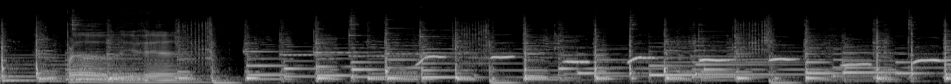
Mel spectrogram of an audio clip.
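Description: A clear whistled melody rides over a full band arrangement, the tune moving in bright sustained notes above a steady bass and rhythmic accompaniment, close and prominent throughout.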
